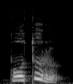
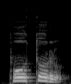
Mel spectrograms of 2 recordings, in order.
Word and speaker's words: Pōtoru: Wednesday is Pōtoru, spelt P-O-T-O-R-U. Repeat after me. Pōtoru.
